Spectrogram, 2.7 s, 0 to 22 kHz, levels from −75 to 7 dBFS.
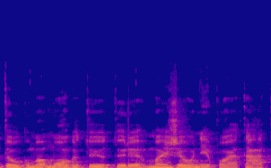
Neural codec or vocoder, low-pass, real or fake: vocoder, 48 kHz, 128 mel bands, Vocos; 14.4 kHz; fake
